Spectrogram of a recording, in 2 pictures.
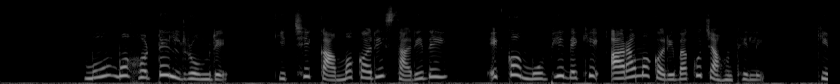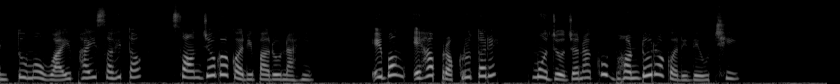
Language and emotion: Odia, sad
